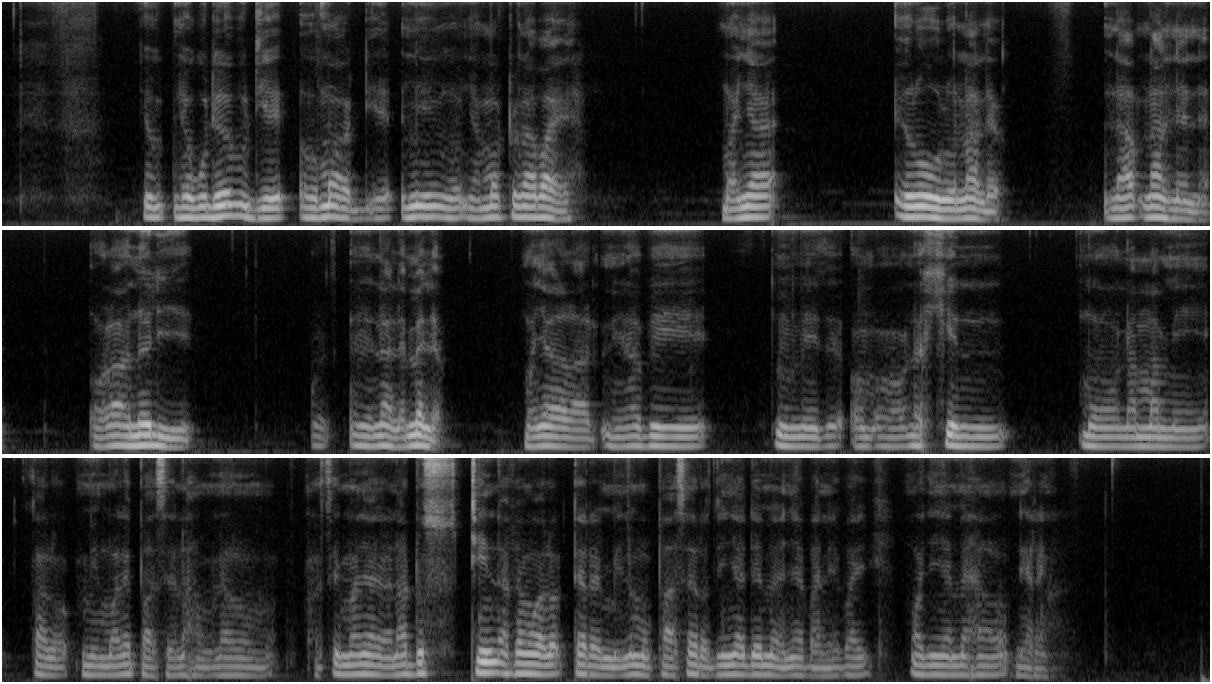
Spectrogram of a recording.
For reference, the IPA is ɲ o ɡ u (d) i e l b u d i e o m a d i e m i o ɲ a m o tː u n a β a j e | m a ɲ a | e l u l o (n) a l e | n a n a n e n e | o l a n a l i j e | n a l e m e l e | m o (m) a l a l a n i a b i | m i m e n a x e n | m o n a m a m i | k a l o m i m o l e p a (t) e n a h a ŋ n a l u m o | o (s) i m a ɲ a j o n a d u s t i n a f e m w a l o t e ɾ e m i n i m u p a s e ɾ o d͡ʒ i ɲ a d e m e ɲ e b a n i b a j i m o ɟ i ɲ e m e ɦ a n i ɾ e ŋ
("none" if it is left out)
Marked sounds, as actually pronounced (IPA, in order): d, n, ɲ, s, s

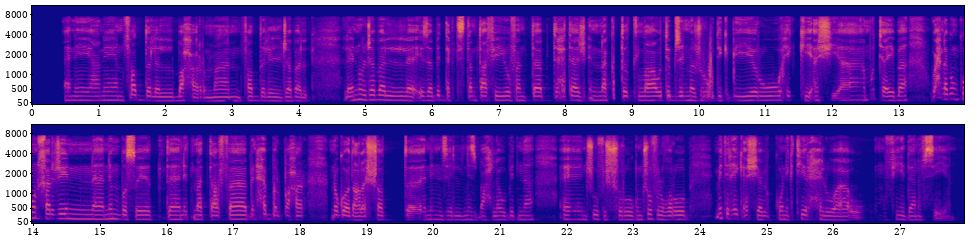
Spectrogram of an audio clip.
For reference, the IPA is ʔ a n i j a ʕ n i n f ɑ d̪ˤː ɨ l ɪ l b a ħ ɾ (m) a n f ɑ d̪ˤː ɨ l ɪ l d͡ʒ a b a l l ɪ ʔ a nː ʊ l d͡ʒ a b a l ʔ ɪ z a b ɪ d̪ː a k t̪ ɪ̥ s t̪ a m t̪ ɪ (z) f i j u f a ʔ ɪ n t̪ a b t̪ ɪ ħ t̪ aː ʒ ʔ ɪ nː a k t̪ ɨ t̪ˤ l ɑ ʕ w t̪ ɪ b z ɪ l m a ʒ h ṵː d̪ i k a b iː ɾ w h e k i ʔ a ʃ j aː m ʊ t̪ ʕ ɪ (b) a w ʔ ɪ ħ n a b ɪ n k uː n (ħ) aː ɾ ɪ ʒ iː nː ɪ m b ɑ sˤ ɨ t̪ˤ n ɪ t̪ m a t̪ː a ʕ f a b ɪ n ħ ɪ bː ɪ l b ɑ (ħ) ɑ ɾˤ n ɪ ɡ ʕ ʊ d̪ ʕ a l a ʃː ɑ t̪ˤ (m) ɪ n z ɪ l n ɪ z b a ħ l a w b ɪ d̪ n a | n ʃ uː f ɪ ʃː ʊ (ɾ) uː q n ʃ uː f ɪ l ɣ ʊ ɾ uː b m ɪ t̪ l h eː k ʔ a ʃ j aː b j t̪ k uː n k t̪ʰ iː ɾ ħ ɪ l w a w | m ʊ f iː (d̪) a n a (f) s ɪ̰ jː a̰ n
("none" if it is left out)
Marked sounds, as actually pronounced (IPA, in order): m, ʕ, b, x, ħ, n, ɾ, d̪, f

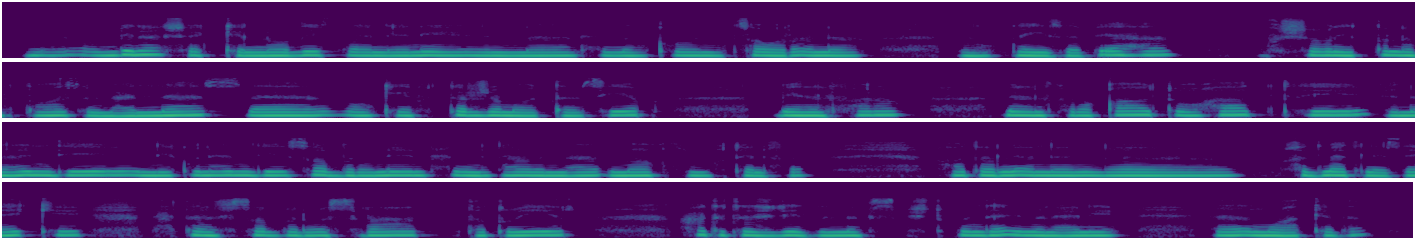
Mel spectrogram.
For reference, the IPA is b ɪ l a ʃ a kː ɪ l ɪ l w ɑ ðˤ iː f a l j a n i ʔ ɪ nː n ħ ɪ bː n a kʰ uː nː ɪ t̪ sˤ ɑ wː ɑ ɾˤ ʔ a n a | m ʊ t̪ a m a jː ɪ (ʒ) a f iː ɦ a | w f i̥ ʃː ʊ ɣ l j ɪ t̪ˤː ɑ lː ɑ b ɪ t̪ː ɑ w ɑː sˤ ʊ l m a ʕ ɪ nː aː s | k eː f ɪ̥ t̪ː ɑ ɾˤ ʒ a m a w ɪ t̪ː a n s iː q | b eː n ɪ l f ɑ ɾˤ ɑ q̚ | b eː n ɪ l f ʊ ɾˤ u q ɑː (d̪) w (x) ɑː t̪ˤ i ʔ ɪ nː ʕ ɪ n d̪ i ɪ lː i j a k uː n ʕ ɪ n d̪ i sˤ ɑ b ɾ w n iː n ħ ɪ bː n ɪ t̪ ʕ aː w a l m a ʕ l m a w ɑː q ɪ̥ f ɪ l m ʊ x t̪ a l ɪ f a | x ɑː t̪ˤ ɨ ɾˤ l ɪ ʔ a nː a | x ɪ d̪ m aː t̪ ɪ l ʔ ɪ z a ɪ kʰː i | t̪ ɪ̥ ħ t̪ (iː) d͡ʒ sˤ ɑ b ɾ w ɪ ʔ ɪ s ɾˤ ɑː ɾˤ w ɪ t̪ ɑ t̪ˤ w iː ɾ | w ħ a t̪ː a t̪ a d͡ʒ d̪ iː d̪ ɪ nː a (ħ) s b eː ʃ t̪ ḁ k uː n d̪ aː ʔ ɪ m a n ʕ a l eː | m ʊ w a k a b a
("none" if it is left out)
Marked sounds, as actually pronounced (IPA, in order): z, t̪, x, aː, f

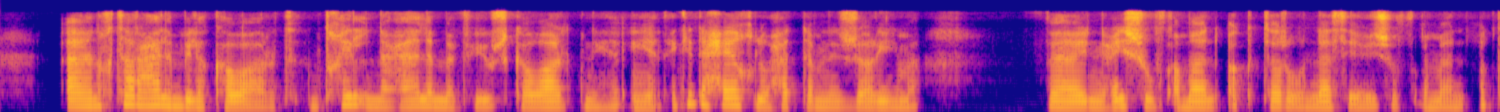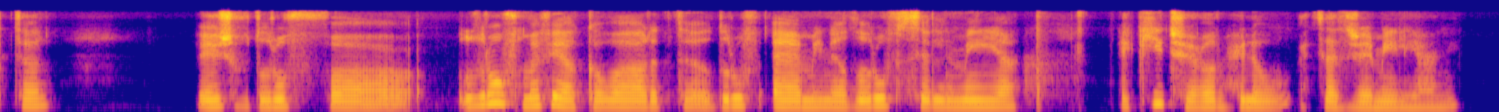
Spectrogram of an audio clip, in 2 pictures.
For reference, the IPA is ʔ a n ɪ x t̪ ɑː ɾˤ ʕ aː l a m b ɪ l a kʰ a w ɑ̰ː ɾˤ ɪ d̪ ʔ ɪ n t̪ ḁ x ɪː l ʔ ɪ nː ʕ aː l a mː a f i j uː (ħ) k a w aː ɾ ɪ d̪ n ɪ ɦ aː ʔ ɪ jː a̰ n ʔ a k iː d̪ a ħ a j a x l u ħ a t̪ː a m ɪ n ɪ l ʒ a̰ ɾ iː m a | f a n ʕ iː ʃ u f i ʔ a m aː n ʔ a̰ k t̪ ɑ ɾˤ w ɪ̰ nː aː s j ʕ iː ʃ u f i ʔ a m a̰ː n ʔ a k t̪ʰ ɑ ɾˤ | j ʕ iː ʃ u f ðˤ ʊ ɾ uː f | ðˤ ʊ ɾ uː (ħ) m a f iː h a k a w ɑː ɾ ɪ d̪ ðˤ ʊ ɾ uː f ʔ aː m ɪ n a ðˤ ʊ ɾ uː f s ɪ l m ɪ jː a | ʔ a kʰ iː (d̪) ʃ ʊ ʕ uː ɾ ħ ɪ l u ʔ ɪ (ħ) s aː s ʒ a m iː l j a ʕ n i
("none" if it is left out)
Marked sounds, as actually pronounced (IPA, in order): ʃ, f, d̪, ħ

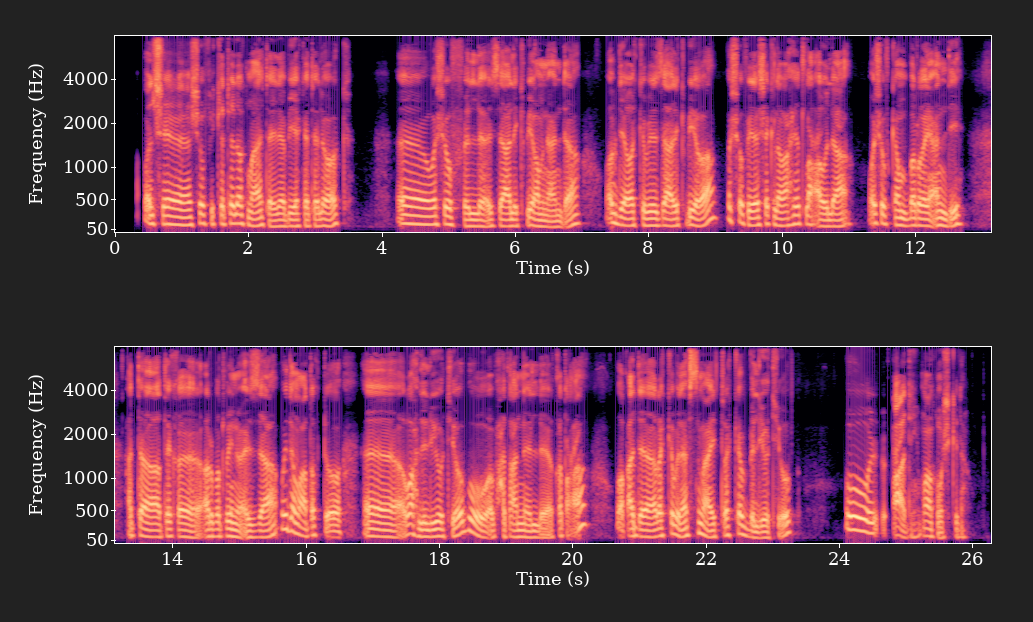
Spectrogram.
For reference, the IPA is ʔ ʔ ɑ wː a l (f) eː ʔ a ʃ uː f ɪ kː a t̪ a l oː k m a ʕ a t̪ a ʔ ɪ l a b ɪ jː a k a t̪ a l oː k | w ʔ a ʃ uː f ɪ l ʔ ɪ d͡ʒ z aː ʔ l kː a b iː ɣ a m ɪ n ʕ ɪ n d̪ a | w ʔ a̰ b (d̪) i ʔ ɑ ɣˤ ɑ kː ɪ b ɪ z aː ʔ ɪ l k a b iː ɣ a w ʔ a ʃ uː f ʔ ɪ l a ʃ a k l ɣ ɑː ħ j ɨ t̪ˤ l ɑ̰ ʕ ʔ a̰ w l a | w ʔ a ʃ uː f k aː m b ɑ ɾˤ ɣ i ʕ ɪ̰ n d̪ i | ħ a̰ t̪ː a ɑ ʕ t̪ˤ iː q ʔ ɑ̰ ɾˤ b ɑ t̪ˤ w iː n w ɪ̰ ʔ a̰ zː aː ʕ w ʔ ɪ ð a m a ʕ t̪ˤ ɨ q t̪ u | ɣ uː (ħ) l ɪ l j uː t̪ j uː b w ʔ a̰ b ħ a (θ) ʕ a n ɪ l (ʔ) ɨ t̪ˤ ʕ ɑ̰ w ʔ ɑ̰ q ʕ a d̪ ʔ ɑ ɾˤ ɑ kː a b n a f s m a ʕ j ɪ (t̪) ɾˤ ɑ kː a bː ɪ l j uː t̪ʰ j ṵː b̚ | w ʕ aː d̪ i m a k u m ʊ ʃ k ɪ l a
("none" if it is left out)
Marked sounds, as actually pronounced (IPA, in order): ʃ, d̪, ħ, θ, q, t̪

